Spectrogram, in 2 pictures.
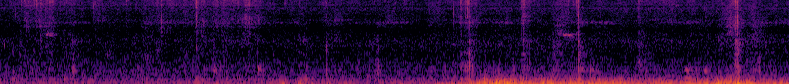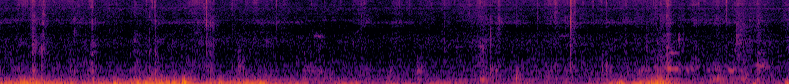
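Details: Roadside herd of cows grazing green grass: soft low chewing and tearing in loose rhythm, swelling into a longer bout of crunching midway, then fading to quieter bites with occasional clicks.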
